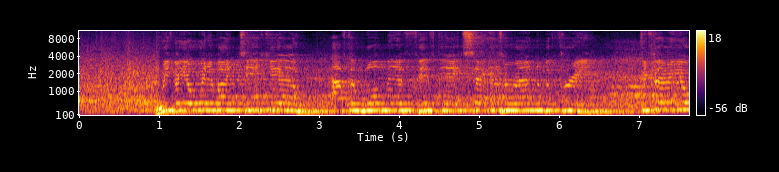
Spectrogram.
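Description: A man announces loudly over a loudspeaker.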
